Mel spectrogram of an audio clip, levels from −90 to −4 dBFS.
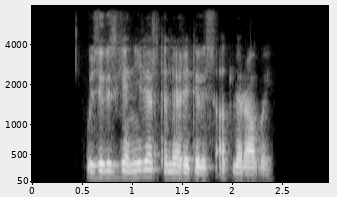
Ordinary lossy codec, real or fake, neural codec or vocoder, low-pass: AAC, 48 kbps; real; none; 7.2 kHz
